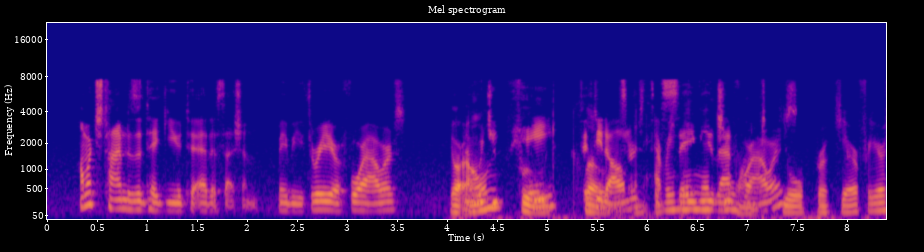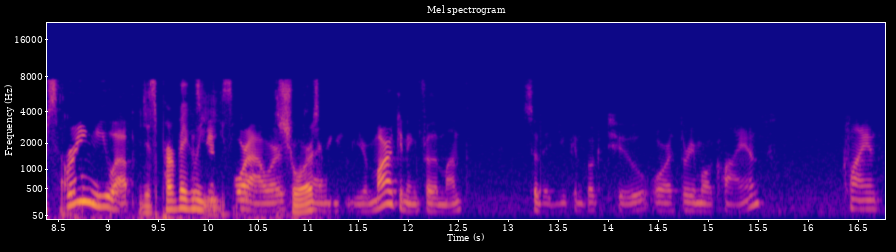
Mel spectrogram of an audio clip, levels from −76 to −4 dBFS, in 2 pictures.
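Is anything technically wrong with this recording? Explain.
Yes. The speech is suppressed in double talk. The talker's level drops at 4.43 to 4.8 s, 5.34 to 5.4 s, 5.77 to 6.15 s, 6.54 to 6.72 s, 6.94 to 6.99 s, 8.44 to 8.91 s, 9.82 to 10.33 s and 11.06 to 11.48 s. The dips run from about 5 dB to about 15 dB, deepest in the later ones. The speech ducks and chops in short pieces. The likely cause is an echo canceller that took the talker for loudspeaker echo while the far side spoke, and turned both down.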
